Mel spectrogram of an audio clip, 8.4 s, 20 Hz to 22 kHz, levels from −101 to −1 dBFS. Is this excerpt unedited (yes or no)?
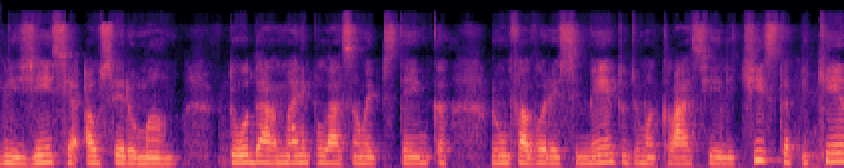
no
